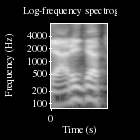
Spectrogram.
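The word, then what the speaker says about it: ありがとう: By the way, arigato on its own technically accent on the ri, even though you in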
